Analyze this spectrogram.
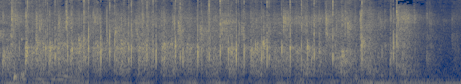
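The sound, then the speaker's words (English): Steady applause from a public meeting audience, dense clapping holding at an even level for several seconds before easing slightly at the end. “So if we can just give a quick round of applause for Kelly and QNR.”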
